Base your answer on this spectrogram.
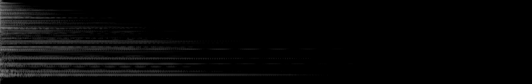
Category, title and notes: Music > Solo instrument
Cymbal hit with knife-012
Crash, Custom, Cymbal, Drums, FX, GONG, Hat, Metal, Paiste, Perc, Percussion, Ride, Sabian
